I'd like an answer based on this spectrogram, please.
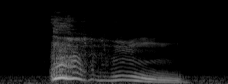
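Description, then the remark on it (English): A single loud cough bursts out, then trails into a long voiced groan that slides downward in pitch for over a second before fading. No other talking. “You know, you take, gosh, I cannot get rid of this cough.”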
